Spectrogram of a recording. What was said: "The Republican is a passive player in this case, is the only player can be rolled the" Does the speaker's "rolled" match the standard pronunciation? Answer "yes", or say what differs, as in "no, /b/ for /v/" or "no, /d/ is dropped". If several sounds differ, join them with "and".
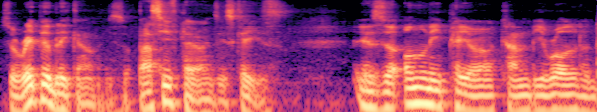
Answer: yes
